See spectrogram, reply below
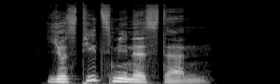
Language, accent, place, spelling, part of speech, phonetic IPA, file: German, Germany, Berlin, Justizministern, noun, [jʊsˈtiːt͡smiˌnɪstɐn], De-Justizministern.ogg
- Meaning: dative plural of Justizminister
